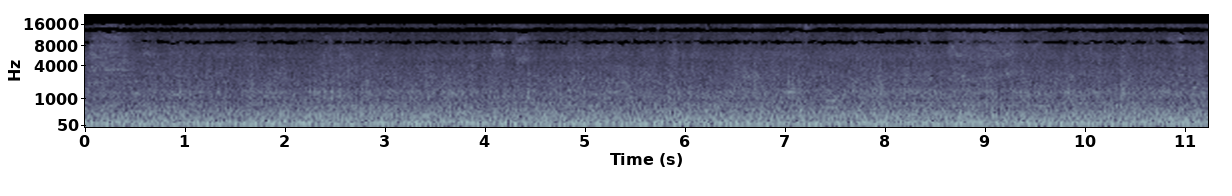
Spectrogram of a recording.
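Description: Long metro escalator running, heard while riding it: a steady low rumble of the moving steps and machinery in the escalator tunnel.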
